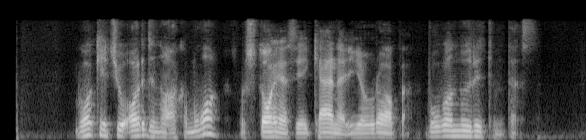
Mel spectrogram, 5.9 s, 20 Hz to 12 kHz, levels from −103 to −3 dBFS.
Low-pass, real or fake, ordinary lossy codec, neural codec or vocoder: 7.2 kHz; fake; MP3, 96 kbps; codec, 16 kHz, 1.1 kbps, Voila-Tokenizer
